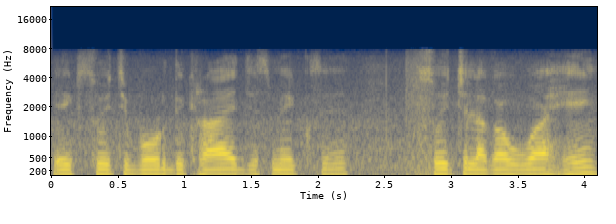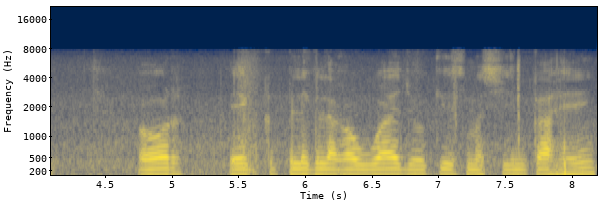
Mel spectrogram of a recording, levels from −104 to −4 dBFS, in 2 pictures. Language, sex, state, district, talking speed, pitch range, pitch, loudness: Hindi, male, Uttar Pradesh, Jalaun, 175 wpm, 115-125 Hz, 115 Hz, -15 LUFS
